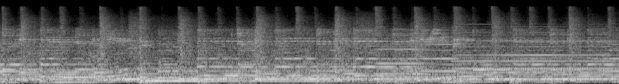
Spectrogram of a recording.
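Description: Live rock band playing: electric guitars holding chords over a drum kit keeping a steady beat.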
